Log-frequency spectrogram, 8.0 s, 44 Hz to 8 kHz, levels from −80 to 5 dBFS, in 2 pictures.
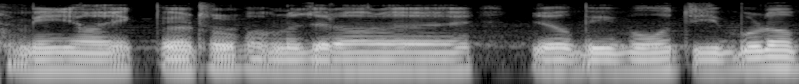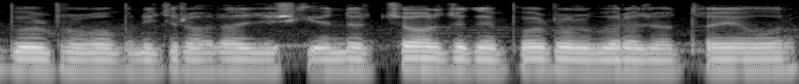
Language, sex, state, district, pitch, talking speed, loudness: Hindi, male, Rajasthan, Bikaner, 105 Hz, 225 wpm, -16 LUFS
